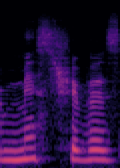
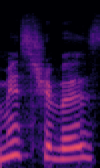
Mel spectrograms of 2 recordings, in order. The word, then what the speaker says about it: mischievous: other a roguish or mischievous act. The obsolete definition being roguish mischief which also illustrates my pet peeve of people pronouncing mischievous as mischievous because it it that's wrong. It's mischievous as in mischief.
